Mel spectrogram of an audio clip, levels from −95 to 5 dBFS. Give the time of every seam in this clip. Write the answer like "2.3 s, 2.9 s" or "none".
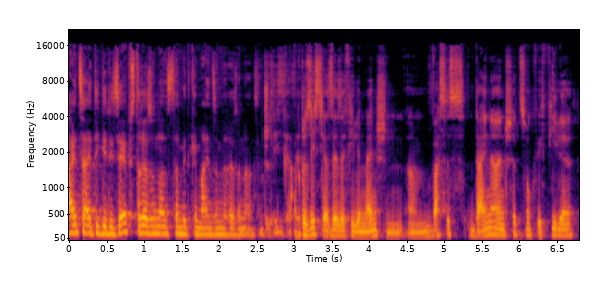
none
